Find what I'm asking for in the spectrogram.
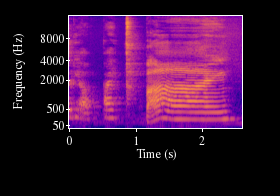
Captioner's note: kisses hand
